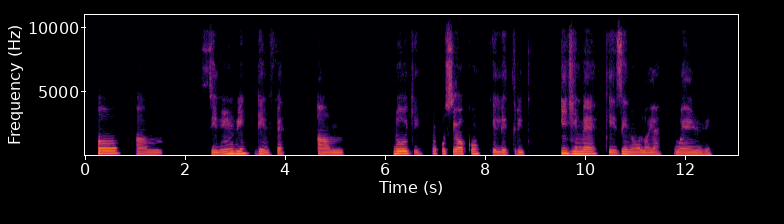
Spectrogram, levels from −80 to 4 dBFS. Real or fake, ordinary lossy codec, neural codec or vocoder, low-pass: fake; Opus, 24 kbps; codec, 44.1 kHz, 7.8 kbps, Pupu-Codec; 9.9 kHz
